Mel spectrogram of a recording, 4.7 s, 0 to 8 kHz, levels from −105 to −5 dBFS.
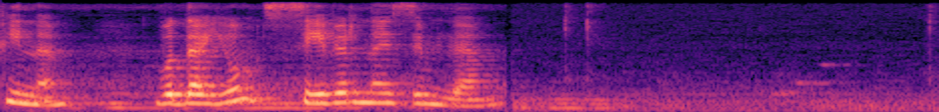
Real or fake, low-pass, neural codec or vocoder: real; 7.2 kHz; none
